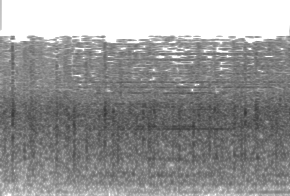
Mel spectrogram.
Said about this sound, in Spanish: Pido un aplauso para Lorenzo Fernández. Gracias.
